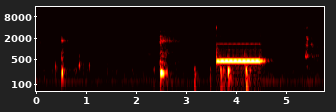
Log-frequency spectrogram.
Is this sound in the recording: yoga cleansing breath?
no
